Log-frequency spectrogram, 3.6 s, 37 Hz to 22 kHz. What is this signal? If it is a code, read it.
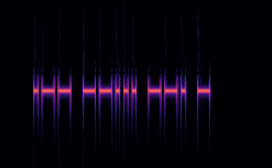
Morse code, heard as a keyed tone, about 22 wpm, 700 Hz. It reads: W7GT
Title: USA Call Signs - 4 Characters - Repeated 3x - 22wpm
